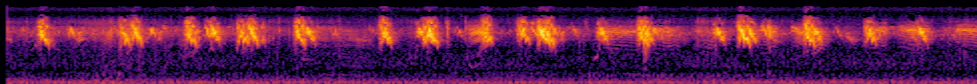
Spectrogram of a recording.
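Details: A thrasher gives harsh, chirping notes, about two a second, in a tense chest-bumping confrontation with a grackle; a low background rumble runs throughout.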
